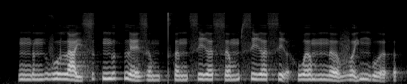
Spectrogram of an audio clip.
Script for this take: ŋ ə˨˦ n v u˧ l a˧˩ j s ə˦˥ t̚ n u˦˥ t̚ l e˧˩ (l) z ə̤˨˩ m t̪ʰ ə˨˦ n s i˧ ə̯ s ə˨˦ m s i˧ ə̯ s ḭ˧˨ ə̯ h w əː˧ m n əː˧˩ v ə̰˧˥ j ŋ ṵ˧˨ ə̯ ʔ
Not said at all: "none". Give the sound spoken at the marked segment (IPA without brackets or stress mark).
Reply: none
